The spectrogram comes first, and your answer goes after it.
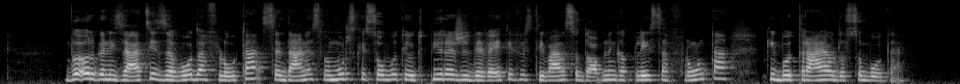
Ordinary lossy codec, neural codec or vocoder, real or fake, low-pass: none; codec, 44.1 kHz, 7.8 kbps, Pupu-Codec; fake; 19.8 kHz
